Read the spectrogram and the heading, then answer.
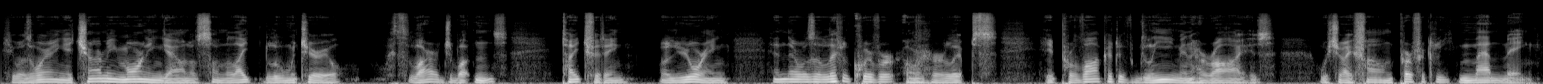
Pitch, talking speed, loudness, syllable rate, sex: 100 Hz, 150 wpm, -17 LUFS, 4.6 syllables/s, male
